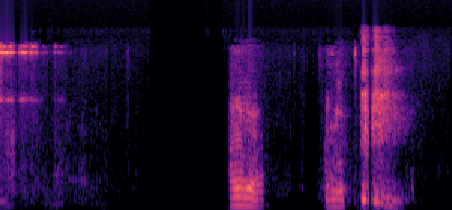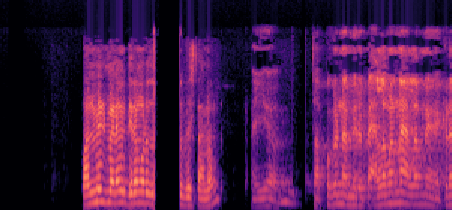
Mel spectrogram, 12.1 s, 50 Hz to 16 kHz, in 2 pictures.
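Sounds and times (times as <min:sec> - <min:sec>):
person clearing throat: 0:04.8 - 0:05.5.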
